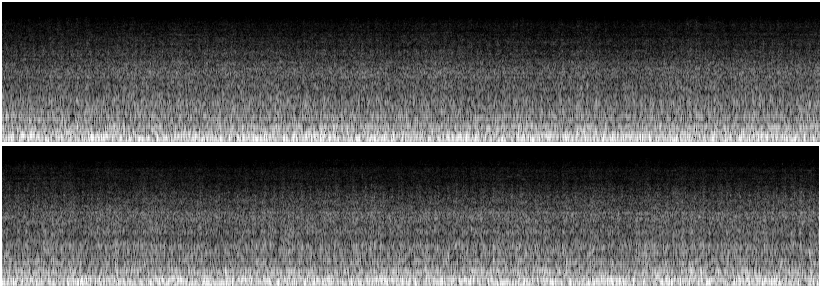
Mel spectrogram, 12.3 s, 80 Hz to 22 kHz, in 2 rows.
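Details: R480LC diesel idle: heavy rumble with an uneven, lumpy beat and slight stumbles, a misfire from an injector nozzle problem.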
